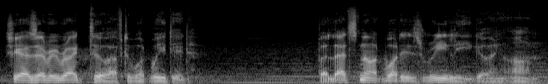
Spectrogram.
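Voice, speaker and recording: A man's voice: a bass voice, normal speed, soft background music. An actor playing a firm, steadying male ally in a video game, talking in a blunt, urging way. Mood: firm, reassuring. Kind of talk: cinematic video game acting.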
